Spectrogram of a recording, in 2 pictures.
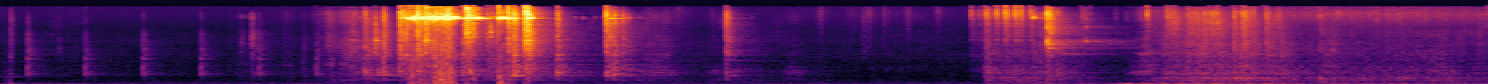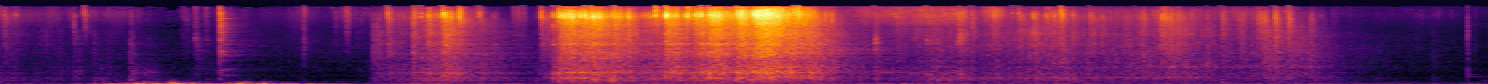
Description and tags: Metal Door Opening
Large metal door in theatre being opened.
